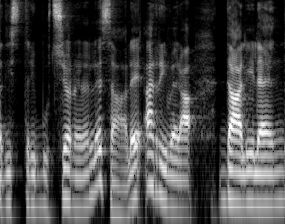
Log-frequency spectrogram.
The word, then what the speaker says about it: Daliland: nelle sale arriverà da haliland o daliland non solo la pronuncia diciamo esatta dovrebbe essere tali Land cioè il nuovo film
